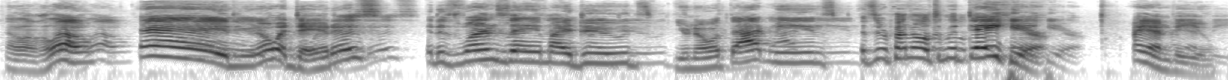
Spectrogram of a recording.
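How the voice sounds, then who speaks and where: A man's voice: high voice, sing-song, normal speed, pitched above the performer's own voice. A man voicing a chirpy, chummy office coworker in an exaggerated, peppy phone-call voice line for a video game.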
